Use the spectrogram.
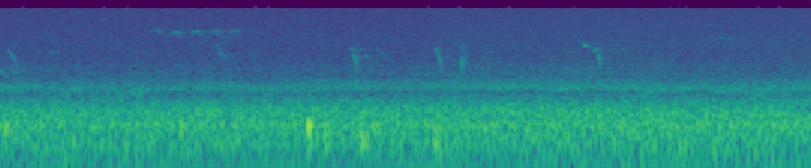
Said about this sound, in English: It sounded like a flock of crossbills was here. And they are. There are five birds, five crossbills here. And they are up in the tree just above the road here at the behavior station.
